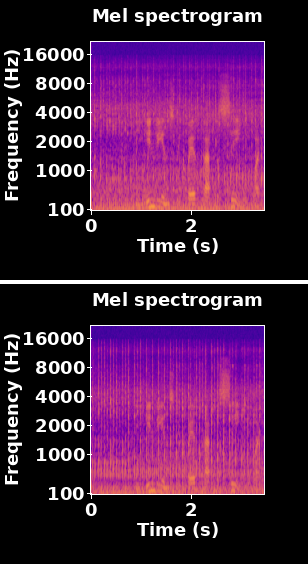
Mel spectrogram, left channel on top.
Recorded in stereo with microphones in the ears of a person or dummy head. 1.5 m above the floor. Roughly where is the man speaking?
Centre.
